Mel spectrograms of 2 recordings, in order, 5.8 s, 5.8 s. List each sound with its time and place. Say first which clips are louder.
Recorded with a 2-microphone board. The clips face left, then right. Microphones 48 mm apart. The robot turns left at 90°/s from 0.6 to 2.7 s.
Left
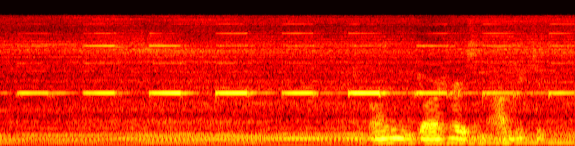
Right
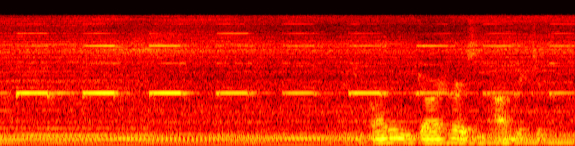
0.0 s an engine running: right 2 dB; 105° right, 2 m; by 5.8 s 70° left, 2 m
3.4 s a man speaking: left 6 dB; 65° left (ahead or behind), 6.5 m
